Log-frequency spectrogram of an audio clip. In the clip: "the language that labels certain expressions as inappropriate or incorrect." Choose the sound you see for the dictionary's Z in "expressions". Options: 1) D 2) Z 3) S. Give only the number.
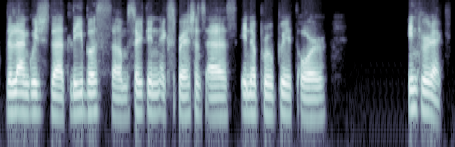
3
